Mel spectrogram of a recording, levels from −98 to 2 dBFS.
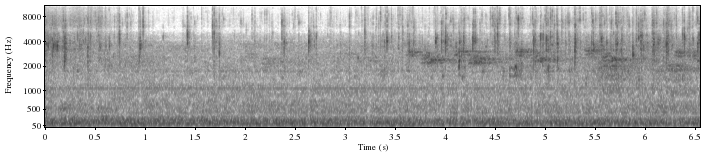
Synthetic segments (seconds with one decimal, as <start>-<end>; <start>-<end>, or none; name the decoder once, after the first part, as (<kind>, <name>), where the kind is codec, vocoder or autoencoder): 0.0-0.6 (vocoder, BigVGAN v2); 1.1-2.2; 3.5-4.3; 5.1-6.6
